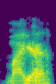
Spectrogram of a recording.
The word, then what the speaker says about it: Micah: You already mentioned her, but how do you pronounce it? Micah or Mika? Yeah, Micah. Yeah, She Micah.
